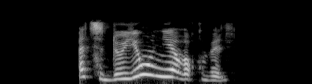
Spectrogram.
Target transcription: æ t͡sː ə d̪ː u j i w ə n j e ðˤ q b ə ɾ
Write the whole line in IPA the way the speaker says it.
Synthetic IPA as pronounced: æ t͡sː ə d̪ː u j i w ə n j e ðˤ q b ə l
